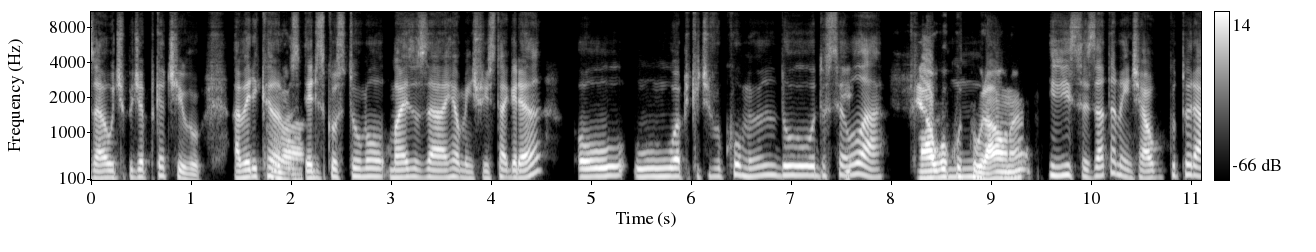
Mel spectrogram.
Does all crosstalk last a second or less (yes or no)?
yes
